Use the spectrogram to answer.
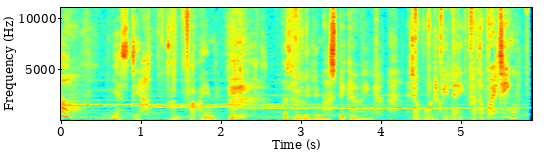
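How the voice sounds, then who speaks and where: A woman's voice: sits low, big pitch swings, moderate pace. An actress playing a scheming old witch who feigns sweetness, theatrical and conspiratorial, in a soap opera. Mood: falsely reassuring. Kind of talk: daytime soap opera acting. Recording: music under the dialogue.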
